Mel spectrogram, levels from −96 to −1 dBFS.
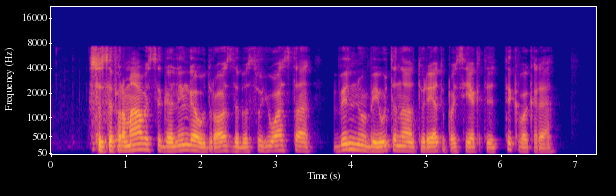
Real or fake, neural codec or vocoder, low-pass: real; none; 7.2 kHz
